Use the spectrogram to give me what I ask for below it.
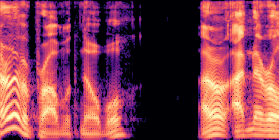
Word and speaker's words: NoBull: I think it's like pronounced NoBull. Oh, is Is right? I think so, yeah. Noble, but it's spelled like no BS.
